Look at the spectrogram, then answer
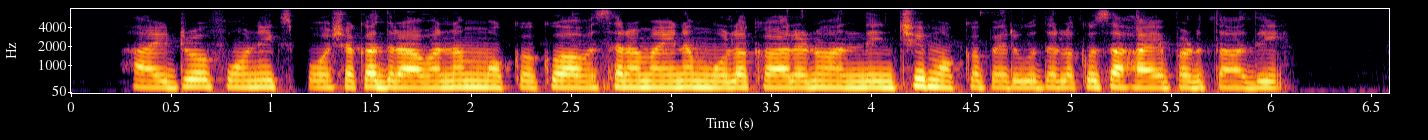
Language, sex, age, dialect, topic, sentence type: Telugu, female, 25-30, Southern, agriculture, statement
